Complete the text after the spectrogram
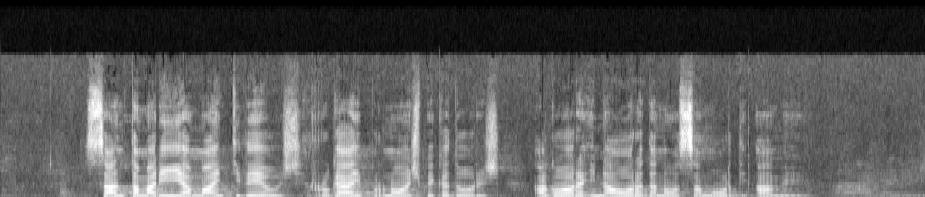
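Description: A man sings a slow chant through a microphone.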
